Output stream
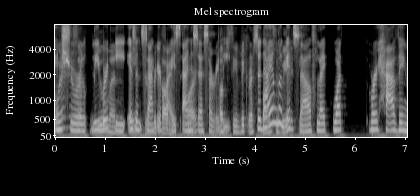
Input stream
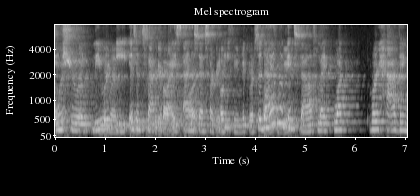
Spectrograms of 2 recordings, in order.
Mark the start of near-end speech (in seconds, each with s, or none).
none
